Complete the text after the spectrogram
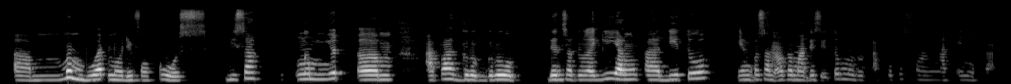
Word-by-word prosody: mmm, 200 +2 -8
membuat 235 -6 +6
mode 205 -2 -1
fokus, 195 -1 -6 0.2
bisa 220 +6 -3 0.4
nge-mute, 245 +2 -1 0.2
mmm, 215 0 +5 0.4
apa, 225 +5 +2
grup-grup 210 +1 +3 0.3
dan 215 0 +4
satu 215 -1 -4
lagi 215 +5 -2
yang 230 -1 +6
tadi 215 -1 -3
itu, 275 +4 0 0.3
yang 215 +1 -8
pesan 225 0 -7
otomatis 210 0 -7
itu 170 - -17
menurut 225 -5 -18
aku 210 - -27
tuh 245 - -36
sangat 200 -4 -28
ini, 200 -2 -27
Kak, - - -30
215 Hz, 150 wpm, -22 LUFS, 205-230 Hz, 0.4 s, membuat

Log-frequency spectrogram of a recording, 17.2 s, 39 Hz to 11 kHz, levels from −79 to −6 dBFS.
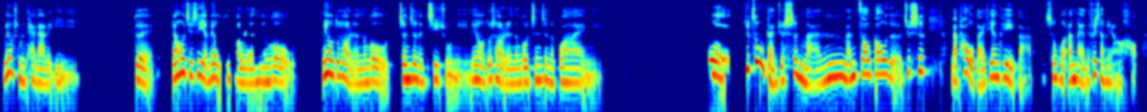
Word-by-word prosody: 没 235 - 0
有 290 - +2
什 235 - -4
么 190 - -1
太 195 0 -6
大 175 -2 -2
的 - - -6
意 - - -11
义。 235 -1 -10 0.8
对， 195 +3 0 0.2
然 220 +2 +4
后 285 - +6
其 250 -3 0
实 255 +2 -2
也 220 -5 +2
没 205 - -1
有 225 - +3
多 210 +2 -6
少 180 - -2
人 170 +1 -2
能 180 0 -2
够 195 -1 -3 0.4
没 245 - +4
有 275 -1 +7
多 250 -1 0
少 215 -4 +1
人 165 - -5
能 175 +1 -3
够 185 -1 -1
真 210 -1 +4
正 215 -1 +2
地 180 - -3
记 190 +3 -2
住 200 +5 -5
你， 230 +1 -8
没 205 - -2
有 195 -3 +1
多 205 - -1
少 210 -3 0
人 170 - -3
能 170 +1 -3
够 180 0 +1
真 200 +2 -2
正 205 -2 -2
地 175 - -3
关 180 0 -2
爱 175 -1 -4
你。 235 -1 -11 1.6
对， 270 - +6 0.5
就 340 - +4
这 - - +8
种 420 -7 +6
感 165 - +1
觉 190 +1 -2
是 265 +8 +1
蛮 170 -6 -1
蛮 225 +2 +3
糟 265 +1 +2
糕 265 +1 +2
的， 225 - -3
就 290 - -4
是 300 +2 0 0.3
哪 - - 0
怕 295 - -1
我 - - +4
白 - - -2
天 230 -1 +1
可 225 0 -3
以 210 - +2
把 - - -12 0.2
生 220 +1 -2
活 195 -2 0
安 200 +1 +1
排 190 -5 -2
得 190 - -5
非 260 - 0
常 210 -6 -2
非 185 - -4
常 - - -9
好， - - -13
210 Hz, 280 characters per minute, -23 LUFS, 185-240 Hz, 1.6 s, 这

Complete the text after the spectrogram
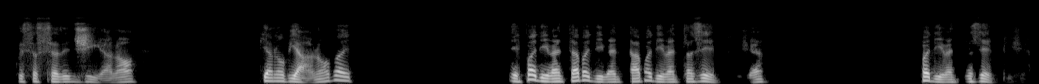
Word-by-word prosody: Questa - - -4
strategia, 125 -6 -3
no? 115 +5 -4 1.2
Piano 155 -3 +3
piano, 130 0 +1
poi 185 -3 +1 1.6
E - - +2
poi 225 -1 +6
diventa 140 +1 +4
poi 195 0 +3
diventa 125 0 0
poi 180 +2 -1
diventa 125 -1 -1
semplice 130 -9 -4
eh? 120 +2 -4 1.6
Poi 180 - +7
diventa 115 -1 -2
semplice. 125 -4 -5
130 Hz, 105 wpm, -22 LUFS, 120-150 Hz, 1.6 s, Poi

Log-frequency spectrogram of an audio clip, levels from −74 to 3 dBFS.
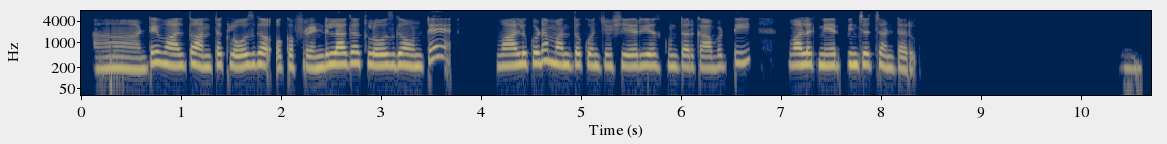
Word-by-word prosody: ఆ! - - -5 0.4
అంటే 190 +8 -1
వాళ్ళతో 230 +1 +1
అంత 215 +2 -2
క్లోజ్‌గా 235 +2 +2
ఒక 220 +2 -3
ఫ్రెండ్‌లాగా 250 +6 +3
క్లోజ్‌గా 235 0 +3
ఉంటే, 310 - 0 0.7
వాళ్ళు 235 +2 +3
కూడా 280 +4 +3
మనతో 240 0 +1
కొంచెం 230 0 -2
షేర్ 225 0 0
చేసుకుంటారు 220 -1 -2
కాబట్టి 215 +7 -4 0.5
వాళ్ళకి 240 +1 +3
నేర్పించొచ్చంటారు. 230 -5 -1 2.0
హ్మ్. 195 -1 -11
230 Hz, 105 wpm, -21 LUFS, 215-245 Hz, 2.0 s, ఫ్రెండ్‌లాగా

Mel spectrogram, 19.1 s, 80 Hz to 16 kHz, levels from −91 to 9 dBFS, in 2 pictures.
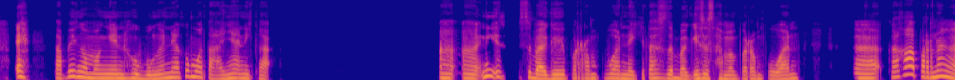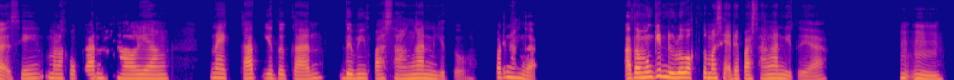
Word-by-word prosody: Eh, 250 -2 +3 0.3
tapi 245 +7 0
ngomongin 190 -4 +3
hubungan 180 0 0
nih 220 0 +2
aku 265 - -3
mau 240 -4 +1
tanya 175 +3 -1
nih, 185 -2 -2
Kak. - - -6 1.7
Heeh, 190 -2 -1
ini 270 +3 +3
s - - -23
sebagai 175 -4 +2
perempuan 180 +1 -4
ya, 160 - -2
kita 190 +2 -4
sebagai 175 -4 -1
sesama 170 -3 -2
perempuan. 160 +1 -3 0.5
Ka 195 -1 +1
Kakak 335 +10 +2
pernah 240 +2 +3
enggak 220 - +1
sih 185 +3 -3
melakukan 185 -3 -2 0.2
hal 180 -1 +3
yang 180 -1 +2 0.5
nekat 195 -2 0
gitu 185 -1 -3
kan, 160 +5 -1 0.2
demi 185 0 +1
pasangan, 180 +1 0 0.2
gitu, 165 +3 -14 0.2
pernah 220 0 +2
enggak? 165 -10 -1 0.9
Atau 215 +3 +7
mungkin 235 +3 +6
dulu 215 -1 +9
waktu 215 +1 -3
masih 200 -1 +1
ada 175 - -1
pasangan, 170 +1 0
gitu 150 - -8
ya. 145 +2 -7 0.8
Mhm. 175 -6 -1
185 Hz, 145 wpm, -24 LUFS, 175-200 Hz, 1.7 s, dulu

